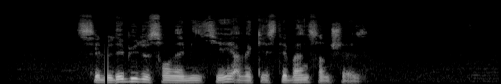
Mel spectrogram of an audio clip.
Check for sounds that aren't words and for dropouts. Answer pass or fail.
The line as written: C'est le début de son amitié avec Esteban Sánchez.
fail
